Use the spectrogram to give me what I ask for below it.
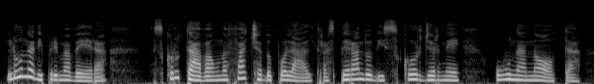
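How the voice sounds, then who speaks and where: A woman reading a novel aloud in a calm, measured storytelling manner. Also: medium pitch, no room sound, muffled recording. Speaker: audiobook reader.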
